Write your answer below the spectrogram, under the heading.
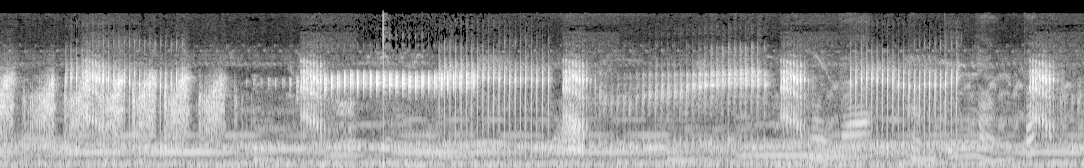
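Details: Baillon's crake calling after dark with long, even rattling trills lasting one to two seconds, broken by sharp louder notes, while frogs croak and insects drone beneath.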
